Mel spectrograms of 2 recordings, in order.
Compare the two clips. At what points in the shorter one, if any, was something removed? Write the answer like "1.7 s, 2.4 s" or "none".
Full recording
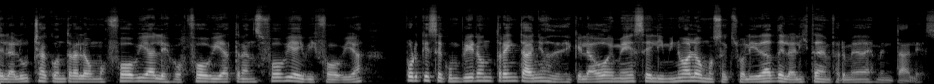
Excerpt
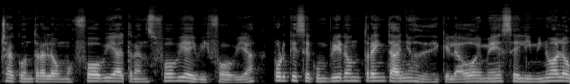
1.2 s, 2.7 s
